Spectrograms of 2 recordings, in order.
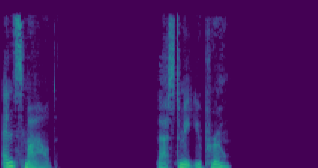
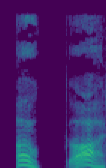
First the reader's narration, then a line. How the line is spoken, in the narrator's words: I moaned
